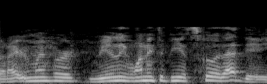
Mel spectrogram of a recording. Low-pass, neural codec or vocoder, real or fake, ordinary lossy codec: 7.2 kHz; codec, 16 kHz, 4 kbps, FunCodec, trained on LibriTTS, 50 frames a second; fake; MP3, 24 kbps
